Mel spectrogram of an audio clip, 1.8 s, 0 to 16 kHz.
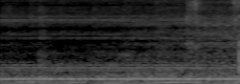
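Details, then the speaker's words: Consul CWC12A washing machine after replacing the drain pump: steady low motor hum at high spin speed with no knocking, rattling or grinding; mechanics are fine and the spin is normal. "Tá bonito a centrifugação dela, ó. Sem barulho. Barulho normal, né? De máquina, né?"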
